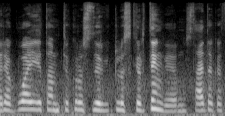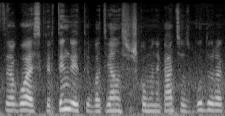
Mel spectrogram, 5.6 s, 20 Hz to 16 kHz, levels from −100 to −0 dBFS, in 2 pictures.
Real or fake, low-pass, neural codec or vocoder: fake; 14.4 kHz; vocoder, 44.1 kHz, 128 mel bands every 256 samples, BigVGAN v2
